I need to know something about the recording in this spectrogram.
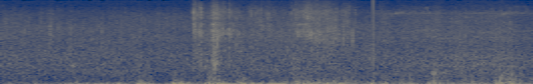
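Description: Strong wind buffeting the microphone: a loud, gusty low rumble that swells and eases, with a few faint ticks.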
